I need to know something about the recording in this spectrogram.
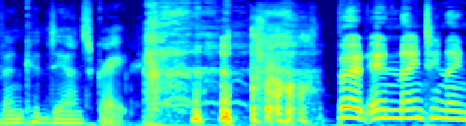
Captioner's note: laughter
